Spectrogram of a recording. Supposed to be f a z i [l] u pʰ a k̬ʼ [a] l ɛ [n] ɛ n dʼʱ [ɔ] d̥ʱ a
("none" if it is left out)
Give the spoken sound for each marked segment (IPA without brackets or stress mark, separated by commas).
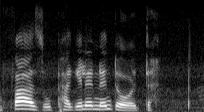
none, ɛ, n, ɔː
